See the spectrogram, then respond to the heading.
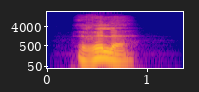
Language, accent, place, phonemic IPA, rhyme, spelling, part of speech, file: German, Germany, Berlin, /ˈʁɪlə/, -ɪlə, Rille, noun, De-Rille.ogg
- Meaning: groove (narrow channel; often one of several parallel ones)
